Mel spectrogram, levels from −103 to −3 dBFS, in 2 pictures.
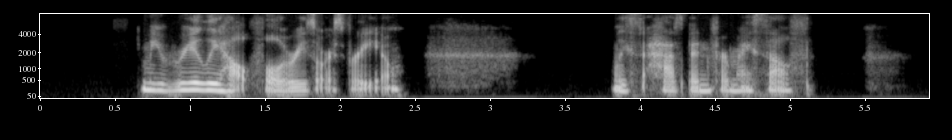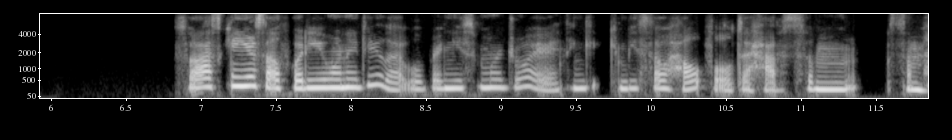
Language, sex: English, female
